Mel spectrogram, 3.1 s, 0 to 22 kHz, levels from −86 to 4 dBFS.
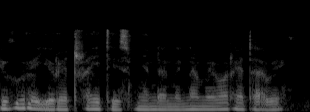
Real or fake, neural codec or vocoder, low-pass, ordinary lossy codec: real; none; 7.2 kHz; none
